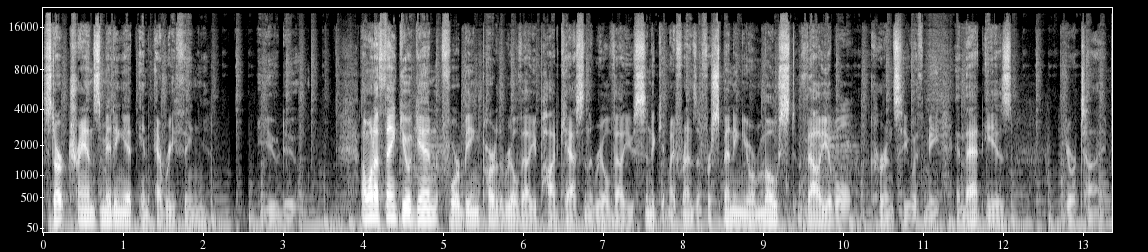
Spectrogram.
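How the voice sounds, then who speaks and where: A male podcast host giving an earnest, preachy motivational monologue in slow, deliberate phrases. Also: lowish voice, expressive, soft background music.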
